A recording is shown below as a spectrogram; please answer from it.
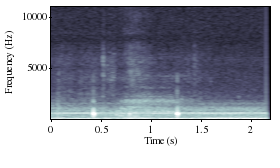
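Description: Car cabin with a steady low engine rumble as the car rolls slowly over a dirt road, a faint steady tone in the background and two light clicks.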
